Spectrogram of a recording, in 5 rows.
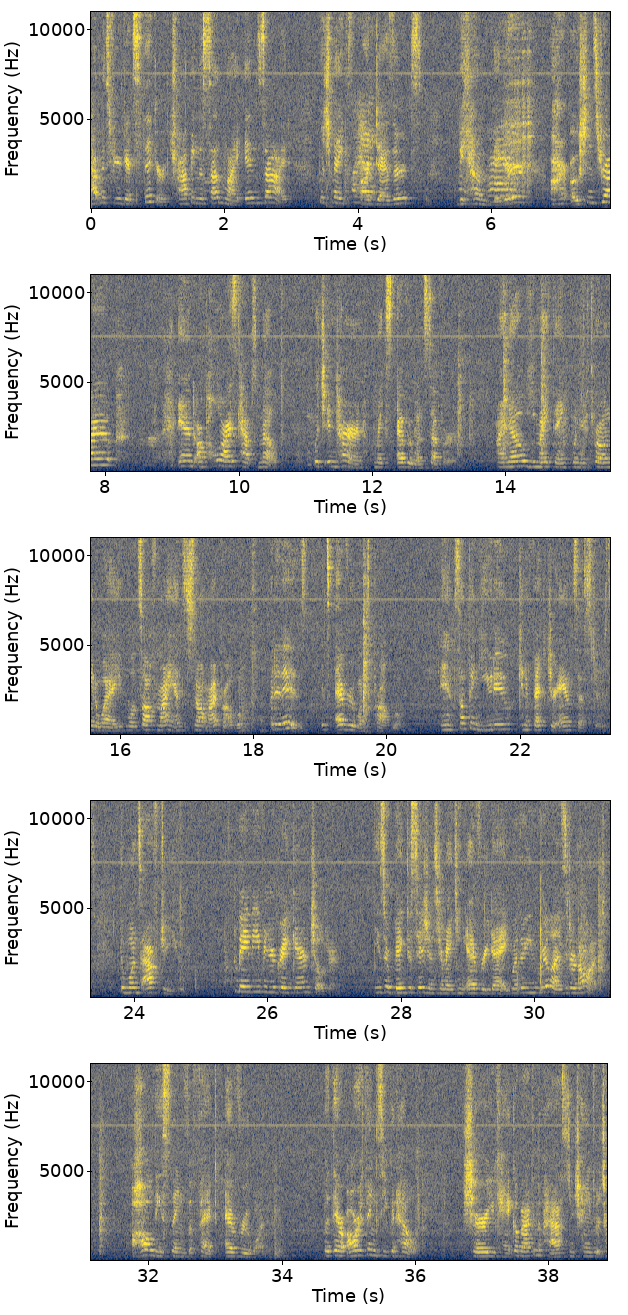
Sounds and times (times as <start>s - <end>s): Child speech, kid speaking: 0.0s - 8.3s, 9.1s - 13.3s, 13.9s - 24.8s, 25.5s - 31.0s, 31.8s - 33.8s, 34.6s - 36.1s, 36.7s - 38.8s
Female speech, woman speaking: 0.0s - 8.3s, 9.0s - 13.3s, 13.9s - 24.8s, 25.5s - 31.1s, 31.8s - 33.9s, 34.6s - 36.1s, 36.7s - 38.8s
Narration, monologue: 0.0s - 38.8s.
